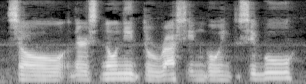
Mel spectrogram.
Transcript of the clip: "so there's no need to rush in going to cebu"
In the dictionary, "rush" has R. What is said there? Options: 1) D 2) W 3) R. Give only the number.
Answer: 3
